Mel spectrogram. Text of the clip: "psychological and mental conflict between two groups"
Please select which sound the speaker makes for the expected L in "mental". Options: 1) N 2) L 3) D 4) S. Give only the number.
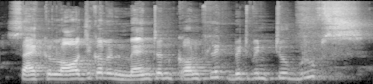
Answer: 1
